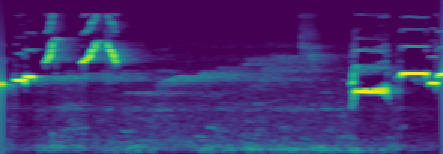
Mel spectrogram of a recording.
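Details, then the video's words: Oriental magpie-robin song, used as daily training to make the bird sing a long rolling song. Loud clear whistles open the phrase, then a pause with faint background noise, then bright repeated whistled notes at the end. "KACER CEPAT NGEROLL PANJANG"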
